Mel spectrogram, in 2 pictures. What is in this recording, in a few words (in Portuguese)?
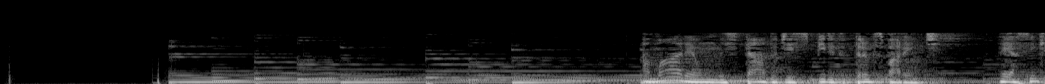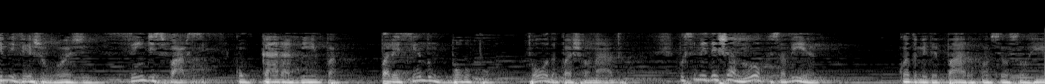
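DIA DOS NAMORADOS, Masculino; Telemensagens; Telemensagens 2017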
